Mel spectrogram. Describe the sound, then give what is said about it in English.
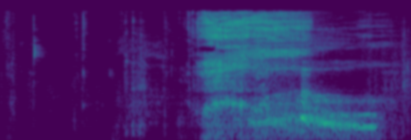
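After a couple of seconds of quiet shuffling, a group of voices lets out a loud, sustained roar imitating a jaguar, a gritty, growling blast lasting nearly two seconds before cutting off. “Then can I get a final Jaguar roar from everybody real quick?”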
